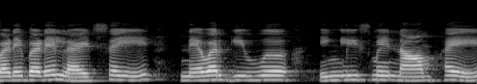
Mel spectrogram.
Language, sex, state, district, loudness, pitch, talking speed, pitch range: Hindi, female, Odisha, Nuapada, -17 LUFS, 200 Hz, 125 wpm, 185-210 Hz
